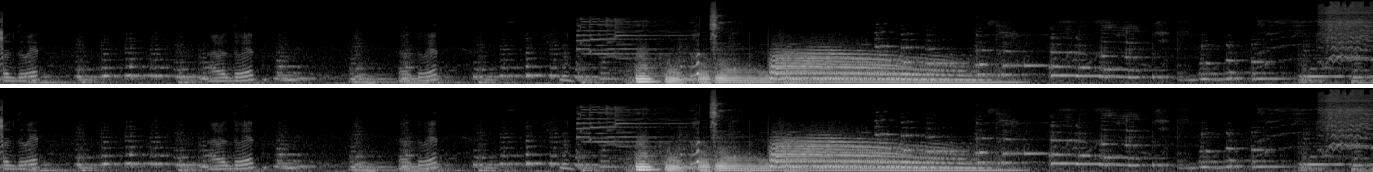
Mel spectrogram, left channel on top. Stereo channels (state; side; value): identical; both; correlation 1.00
